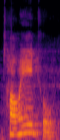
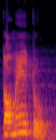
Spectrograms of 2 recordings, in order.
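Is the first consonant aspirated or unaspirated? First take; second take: aspirated; unaspirated. First: The first t has a puff of air. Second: The first t has no puff of air. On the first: The speaker calls it right. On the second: The speaker calls it wrong.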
